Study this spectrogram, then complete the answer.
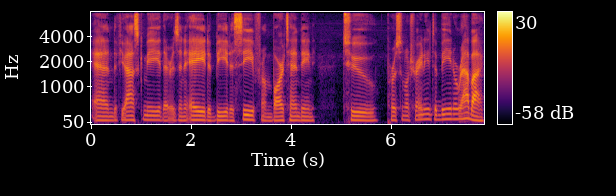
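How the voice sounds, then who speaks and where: An unremarkable speaking voice from a man with an American accent, fairly low in pitch, fairly even in intonation and fairly slow, on a very clean recording with a silent background. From US West Coast, San Francisco Bay Area (Marin). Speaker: rabbi and sports card podcaster. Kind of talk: casual solo podcast monologue.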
